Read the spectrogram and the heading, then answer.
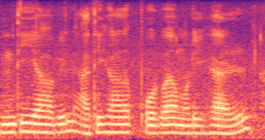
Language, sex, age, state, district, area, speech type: Tamil, male, 18-30, Tamil Nadu, Virudhunagar, urban, spontaneous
